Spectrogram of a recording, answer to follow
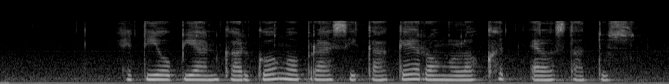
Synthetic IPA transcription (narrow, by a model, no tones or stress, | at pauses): ʔet̪iopianɡ̥arɡ̥ɔ̤ŋopeɾasikakerɔŋlɔɡ̥ʰə̤t̪̚ɛlst̪at̪ʊs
